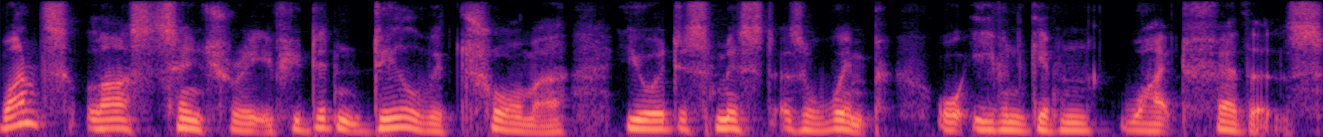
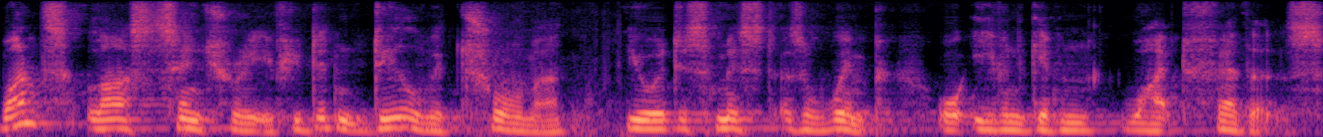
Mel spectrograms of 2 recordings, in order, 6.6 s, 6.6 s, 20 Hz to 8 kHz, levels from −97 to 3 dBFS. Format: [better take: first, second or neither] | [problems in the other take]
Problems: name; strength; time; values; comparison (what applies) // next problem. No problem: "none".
first | noise reduction (neural separator model SepFormer DNS4)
